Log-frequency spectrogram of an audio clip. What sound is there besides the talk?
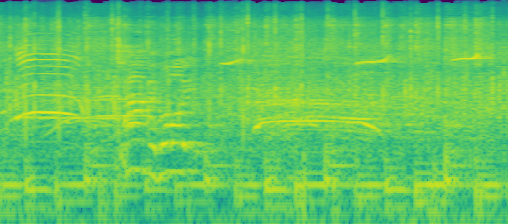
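audience applauding and cheering at a concert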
